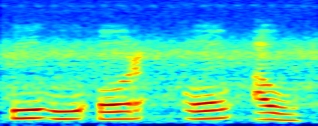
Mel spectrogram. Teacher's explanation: वृत्ताकार जिसमें वर्णों का उच्चारण करते हुए हमारे ओष्ठ वृत्त की तरह गोल हो जाते हैं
